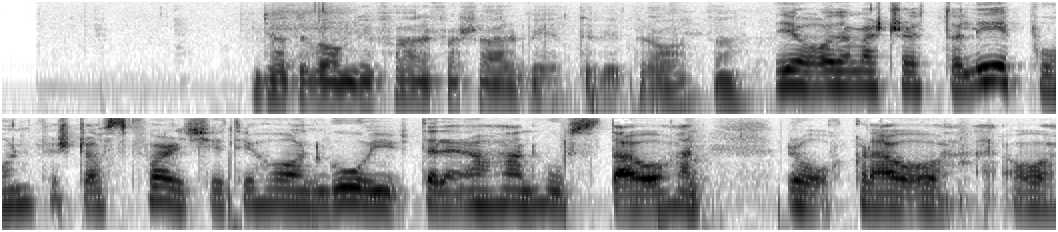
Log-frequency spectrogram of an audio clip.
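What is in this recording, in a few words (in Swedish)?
Hille Gästrikland, Svenska sagor, dialekter; Folkminnen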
